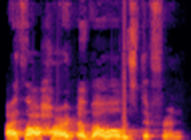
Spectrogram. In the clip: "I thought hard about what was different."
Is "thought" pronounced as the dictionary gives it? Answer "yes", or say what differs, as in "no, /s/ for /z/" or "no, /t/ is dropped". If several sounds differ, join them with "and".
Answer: yes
